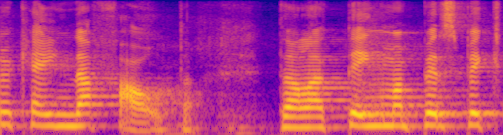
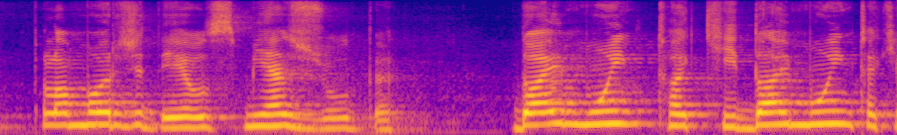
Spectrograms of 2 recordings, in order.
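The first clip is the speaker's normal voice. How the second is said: put-on crying, pleading, tearful, begging voice. Retelling what she said after crying all night, imitating a tearful plea. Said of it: "porque ela chorou a noite inteira".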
